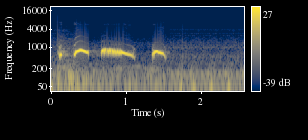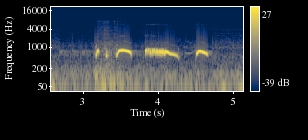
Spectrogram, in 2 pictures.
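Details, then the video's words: Spotted dove hen calling to rouse males. Two full phrases about three seconds apart, each a clipped note, an arched coo, a long descending coo and a short curved coo, all low and mellow. "Tiếng Cu gáy mái kích trống căng lửa"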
